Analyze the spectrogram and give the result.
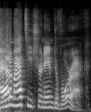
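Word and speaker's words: Dvořák: from North America his name's Christian Dvorak David dworshark is from chechia and they pronounce it over there that way so I'm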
